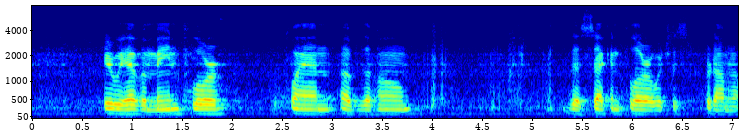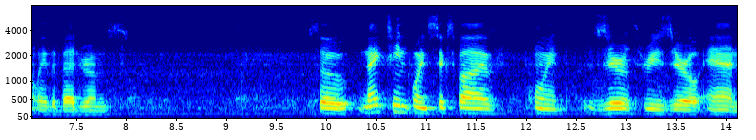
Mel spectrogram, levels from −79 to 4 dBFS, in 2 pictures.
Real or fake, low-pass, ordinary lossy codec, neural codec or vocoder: real; 7.2 kHz; Opus, 32 kbps; none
